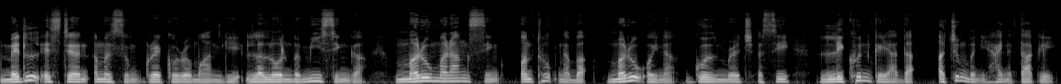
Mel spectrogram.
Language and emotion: Manipuri, neutral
